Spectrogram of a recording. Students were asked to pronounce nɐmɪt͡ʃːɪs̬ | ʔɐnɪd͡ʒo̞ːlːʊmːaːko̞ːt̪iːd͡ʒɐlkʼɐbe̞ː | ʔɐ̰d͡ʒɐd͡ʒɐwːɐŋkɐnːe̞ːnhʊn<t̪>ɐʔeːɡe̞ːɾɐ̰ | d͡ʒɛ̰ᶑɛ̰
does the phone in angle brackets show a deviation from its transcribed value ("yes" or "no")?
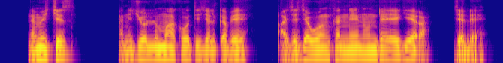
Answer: yes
